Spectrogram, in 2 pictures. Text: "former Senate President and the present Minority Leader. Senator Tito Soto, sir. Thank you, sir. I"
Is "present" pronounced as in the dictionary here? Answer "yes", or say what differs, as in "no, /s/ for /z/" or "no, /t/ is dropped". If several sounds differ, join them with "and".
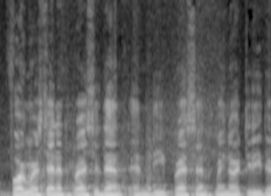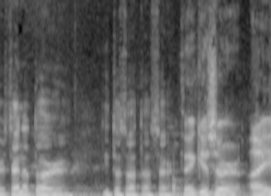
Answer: no, /s/ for /z/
